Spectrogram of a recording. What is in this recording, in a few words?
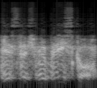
near waypoint mood high, speech pol; War Thunder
